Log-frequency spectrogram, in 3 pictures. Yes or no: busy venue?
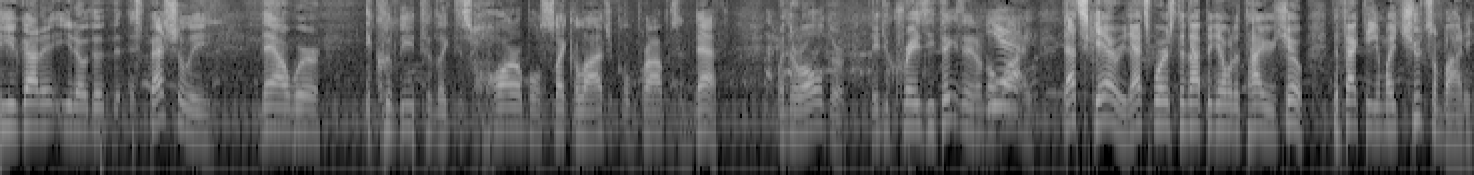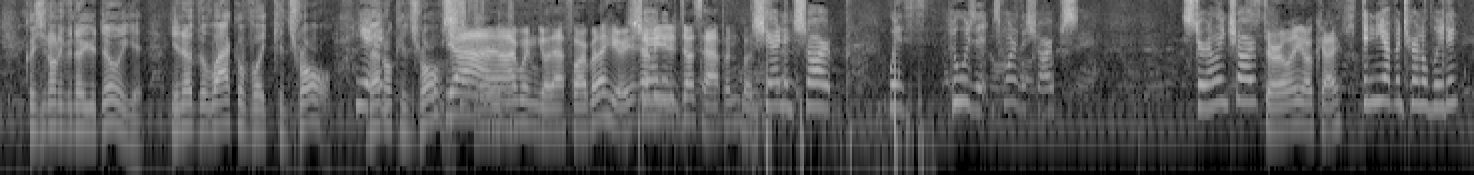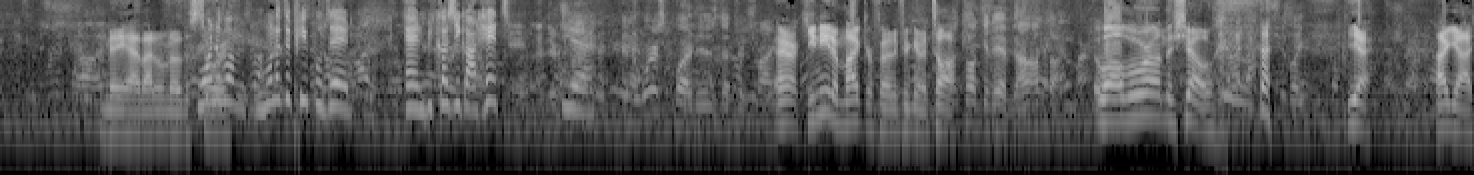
yes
